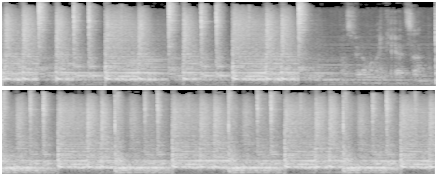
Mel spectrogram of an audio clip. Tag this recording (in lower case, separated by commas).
drum kit, bass drum, cymbal, music, drum roll, speech, musical instrument, drum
